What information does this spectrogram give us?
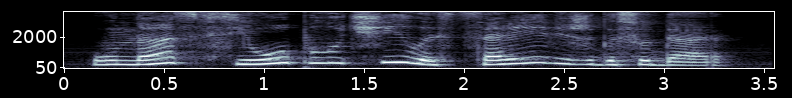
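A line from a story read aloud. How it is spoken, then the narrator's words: Breathless. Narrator (Russian): выдохнул Дитмар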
